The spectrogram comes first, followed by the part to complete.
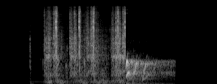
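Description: TextExpander logo sound effect: a quick run of sharp clicks lasting about a second, the last of them joined by a short tone that cuts off.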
